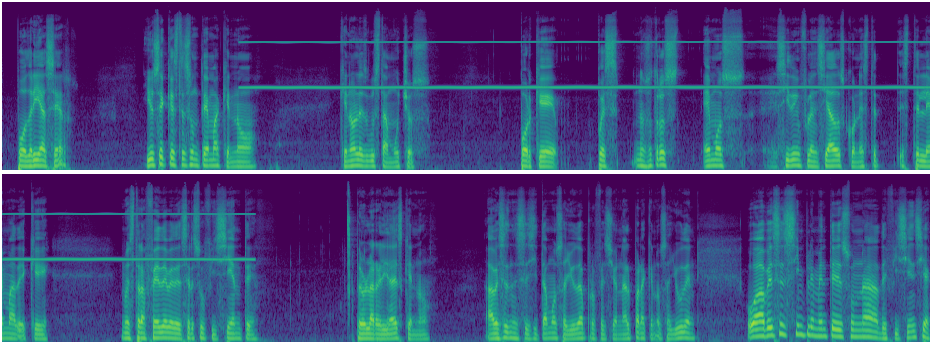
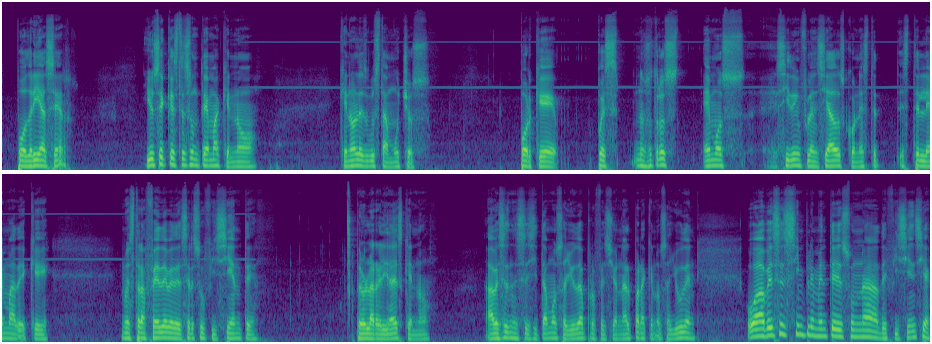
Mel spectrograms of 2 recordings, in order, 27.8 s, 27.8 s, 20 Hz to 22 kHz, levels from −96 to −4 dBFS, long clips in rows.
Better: second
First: high-pitched whine; loud; from 3.5 to 18 s; 2.5 kHz, 9 dB below the speech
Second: high-pitched whine; faint; from 3.5 to 18 s; 2.5 kHz, 35 dB below the speech

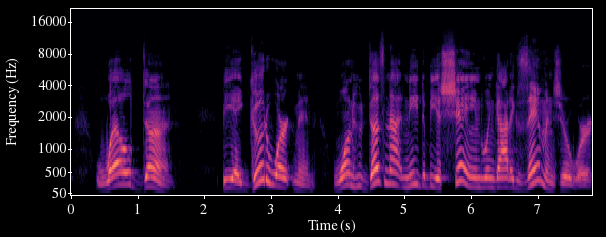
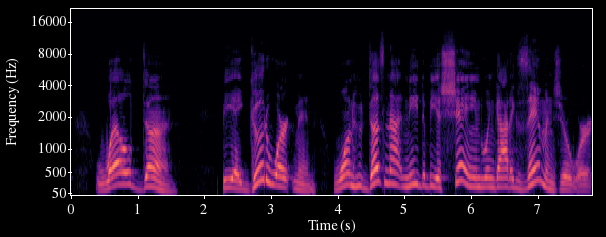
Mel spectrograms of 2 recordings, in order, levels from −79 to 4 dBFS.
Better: second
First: thin; somewhat; fading below 300 Hz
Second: none

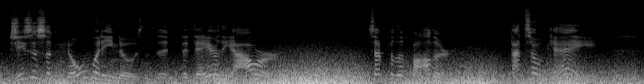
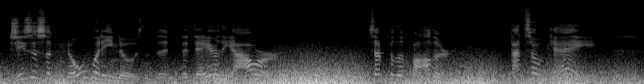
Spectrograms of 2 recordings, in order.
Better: neither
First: wind noise on the microphone; heavy; 1 dB below the speech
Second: wind noise on the microphone; heavy; 1 dB below the speech

